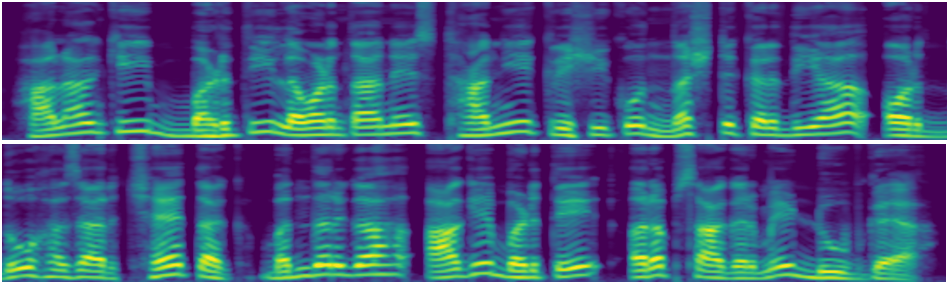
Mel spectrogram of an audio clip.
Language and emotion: Hindi, neutral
